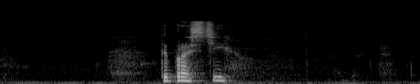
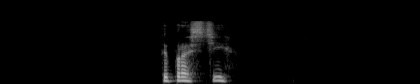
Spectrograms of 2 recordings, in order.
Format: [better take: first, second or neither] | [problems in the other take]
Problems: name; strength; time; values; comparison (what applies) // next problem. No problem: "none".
first | noise reduction (neural mask model DeepFilterNet 3)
